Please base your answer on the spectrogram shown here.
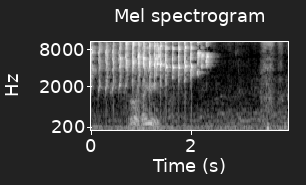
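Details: Lovebird 'ngekek' in the 'konslet' style: a quick run of high chattering notes lasting over two seconds, then stopping abruptly, followed by quiet and a faint low sound.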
